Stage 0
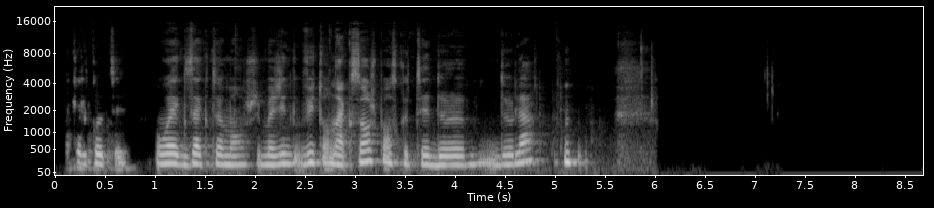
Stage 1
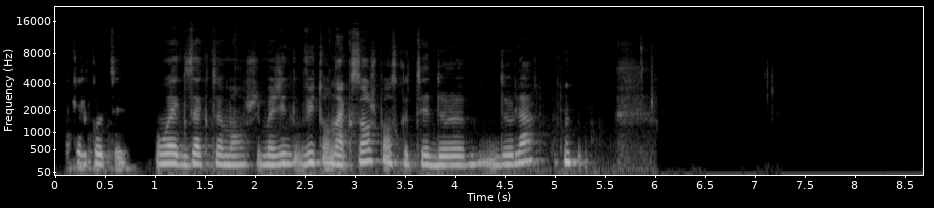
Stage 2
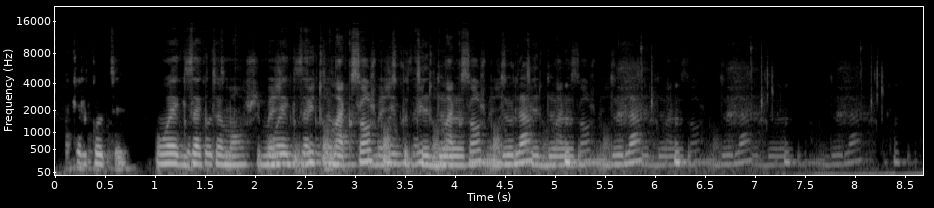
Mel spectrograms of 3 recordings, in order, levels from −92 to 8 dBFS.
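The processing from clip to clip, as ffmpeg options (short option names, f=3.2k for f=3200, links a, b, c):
-af "lowshelf=f=93:g=10,volume=-8.5dB"
-af "aecho=1:1:1098|2196|3294:0.562|0.141|0.0351,acompressor=mode=upward:threshold=-41dB:ratio=2.5,volume=-1dB"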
